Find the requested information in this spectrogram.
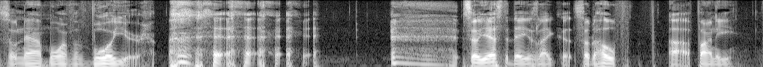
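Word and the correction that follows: Fani: How do you pronounce that shit? I think it's pronounced Fonny.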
